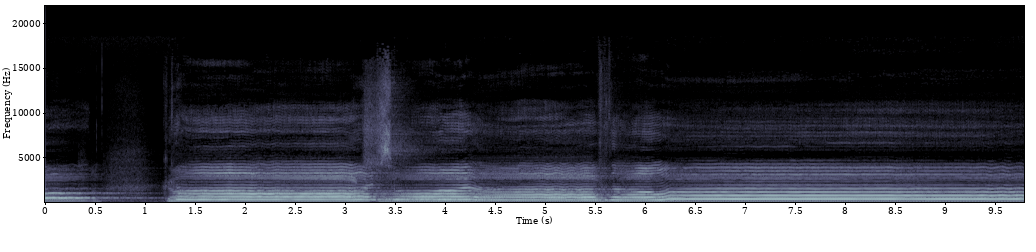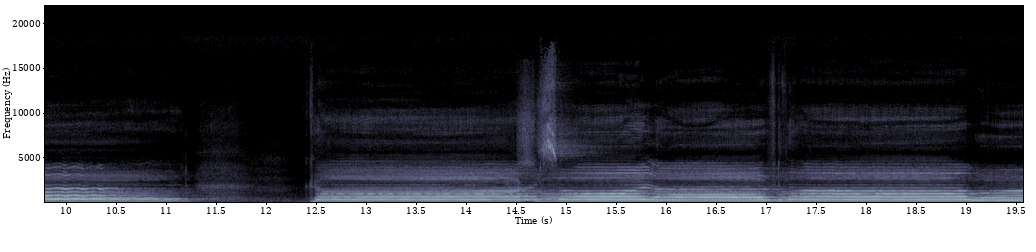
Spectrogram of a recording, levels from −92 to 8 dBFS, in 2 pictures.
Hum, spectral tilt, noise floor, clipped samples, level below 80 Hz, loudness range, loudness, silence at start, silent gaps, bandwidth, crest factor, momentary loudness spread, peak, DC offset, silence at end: none; -5.5 dB/octave; -64 dBFS; under 0.1%; -68 dBFS; 8 LU; -27 LUFS; 0 s; none; 15 kHz; 14 dB; 9 LU; -14 dBFS; under 0.1%; 0 s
